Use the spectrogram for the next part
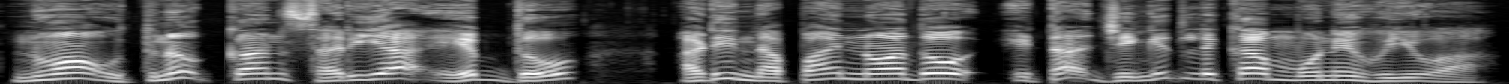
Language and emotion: Santali, surprised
